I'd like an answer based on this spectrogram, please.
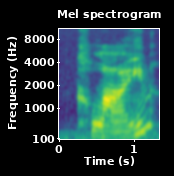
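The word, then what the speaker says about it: climb: to remember these tricks so for example crumb Clym comb thumb limb and lamb you don't hear a buck but sound at the end so these are only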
